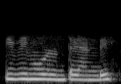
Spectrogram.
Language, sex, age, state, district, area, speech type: Telugu, female, 18-30, Telangana, Jayashankar, urban, conversation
